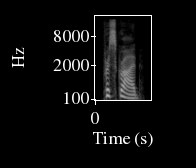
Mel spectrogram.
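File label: "prescribe", British English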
